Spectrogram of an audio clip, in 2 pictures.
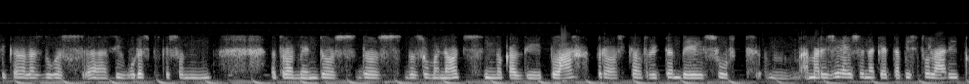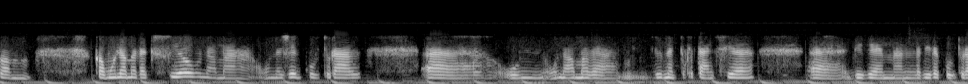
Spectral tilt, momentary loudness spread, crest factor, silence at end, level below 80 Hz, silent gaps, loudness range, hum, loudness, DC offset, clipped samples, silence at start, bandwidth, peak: -6.5 dB/octave; 9 LU; 16 dB; 0 s; -36 dBFS; none; 2 LU; none; -19 LUFS; under 0.1%; under 0.1%; 0 s; 10.5 kHz; -2 dBFS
